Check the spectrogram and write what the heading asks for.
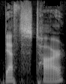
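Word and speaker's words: Deth's Tar: So it's supposed to sound like Death Star, but they spell it D-E-T-H.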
